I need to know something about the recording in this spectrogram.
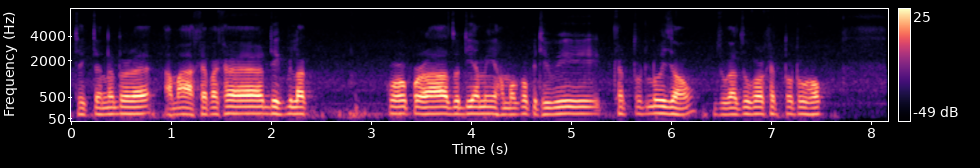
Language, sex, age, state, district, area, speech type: Assamese, male, 30-45, Assam, Lakhimpur, rural, spontaneous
